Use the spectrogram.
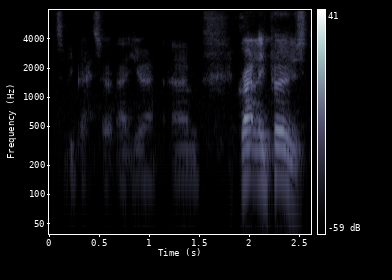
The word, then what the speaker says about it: Jörn: Jörn says, always love your shows, but know your aim for perfection is my name is pronounced with a Y.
